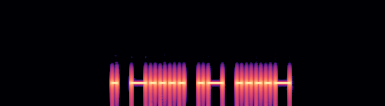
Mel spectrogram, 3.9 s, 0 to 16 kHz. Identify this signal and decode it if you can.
Morse code, heard as a keyed tone, about 25 wpm, 700 Hz. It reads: E6A4
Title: All Cut Numbers - 4-Digit 25wpm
